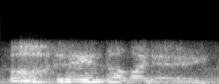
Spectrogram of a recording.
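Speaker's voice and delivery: slow, mopey lament; imitating a gloomy guy, slow and put-on; sad sigh of a line. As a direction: drag it out like nothing goes right. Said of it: "goes back to being all sad".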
